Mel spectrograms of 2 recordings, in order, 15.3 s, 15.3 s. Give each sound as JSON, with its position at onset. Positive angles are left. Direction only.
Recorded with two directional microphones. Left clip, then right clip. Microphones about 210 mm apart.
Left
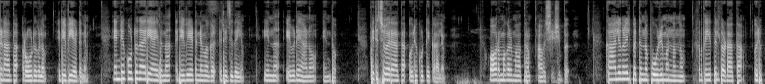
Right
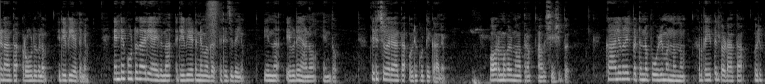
{"t": 0.0, "sound": "a woman's voice", "side_deg": 45}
